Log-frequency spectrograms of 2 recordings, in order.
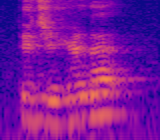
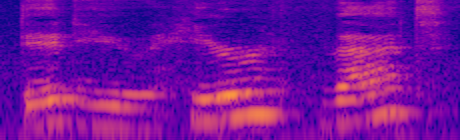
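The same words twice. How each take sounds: First: The phrase is said fast. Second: The phrase is said slowly. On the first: The speaker calls it right. "You say it fast" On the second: The speaker calls it wrong. "you don't say slowly"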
